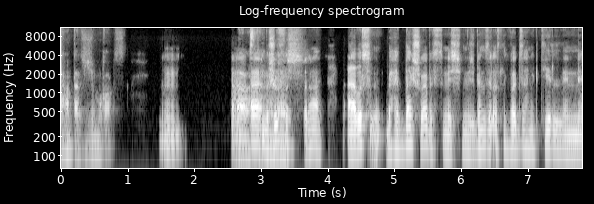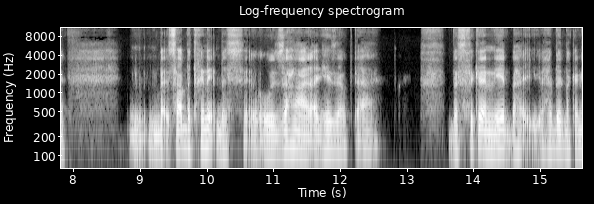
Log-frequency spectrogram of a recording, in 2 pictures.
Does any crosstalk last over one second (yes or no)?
yes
